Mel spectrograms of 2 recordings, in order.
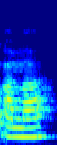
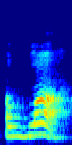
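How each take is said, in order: First: The L is pronounced thin and light. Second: The L is pronounced thick and heavy. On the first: The speaker calls it wrong. "nggak bisa nggak bilang secara santai gitu" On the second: The speaker calls it right. "Seperti menyebut eh, huruf yang tebal kan?"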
